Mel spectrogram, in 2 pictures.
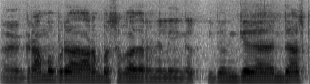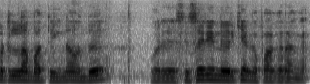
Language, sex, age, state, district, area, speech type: Tamil, male, 18-30, Tamil Nadu, Ariyalur, rural, spontaneous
